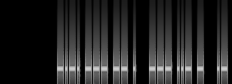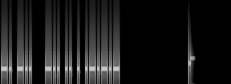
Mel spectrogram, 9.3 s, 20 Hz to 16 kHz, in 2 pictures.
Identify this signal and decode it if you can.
Morse code, heard as a keyed tone, about 30 wpm, 700 Hz. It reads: COME OUT AND DIE.
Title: Sentences from Top 1300 Words 30wpm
